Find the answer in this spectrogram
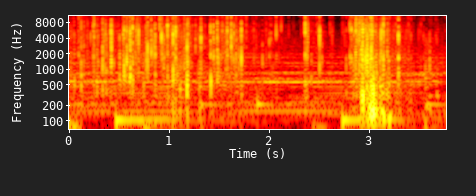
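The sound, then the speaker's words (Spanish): An aluminium foil bag of chili-and-lime Totis snacks crackles and crinkles as it is pulled open, with dense irregular crackles building to a louder tearing burst near the end. “Quería abrirlo más despacito, pero no me salió. Es que esa bolsa de aluminio no jala.”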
